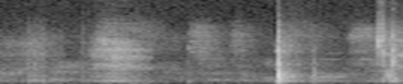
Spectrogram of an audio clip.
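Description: Small plastic toy dolls being picked up and handled: a soft rustle, then two sharp clicks about half a second apart near the end as plastic taps plastic.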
